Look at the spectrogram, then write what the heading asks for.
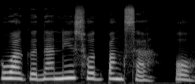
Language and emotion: Bodo, neutral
